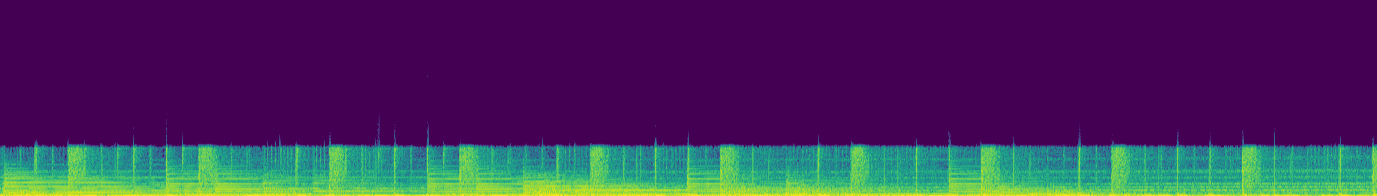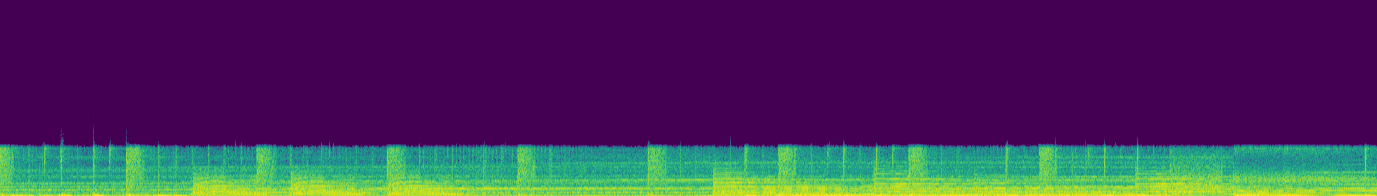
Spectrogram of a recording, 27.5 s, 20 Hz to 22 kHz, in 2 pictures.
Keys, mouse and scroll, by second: 0.3 click, 6.2-7.3 scroll down 2, 8.6 middle click, 9.5-10.1 scroll up 1, 10.4 click, 14.2 click, 15.2 scroll up 1, 15.2 click, 15.7-16.3 scroll up 1, 16.3 click, 16.7 click, 18.7-19.4 scroll down 1, 19.8 click, 20.3 click, 22.9 scroll up 1, 23.5 click, 25.1 middle click, 25.5-26.4 scroll down 1, 26.8 click.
